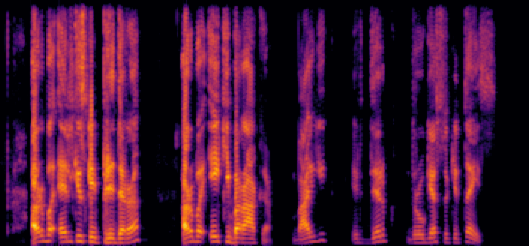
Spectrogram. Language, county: Lithuanian, Vilnius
